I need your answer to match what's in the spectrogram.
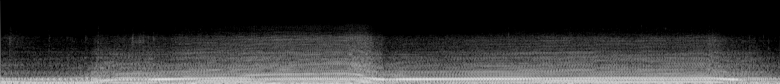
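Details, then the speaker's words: Ford F-150 accelerating hard: a deep, raspy bark rises with each rev and drops on the shift, far louder than stock. The muffler and tailpipe slid off the exhaust pipe. "Woohoo! Obnoxious. They're mad now. Woo. Kinda like it."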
